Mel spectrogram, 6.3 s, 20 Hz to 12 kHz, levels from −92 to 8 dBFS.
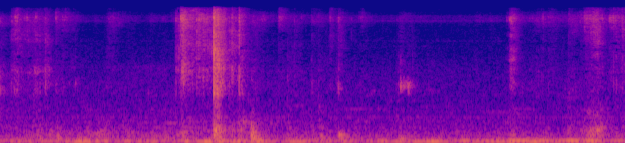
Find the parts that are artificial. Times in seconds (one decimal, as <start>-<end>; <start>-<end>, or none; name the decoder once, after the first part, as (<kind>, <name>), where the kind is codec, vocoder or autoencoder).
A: none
